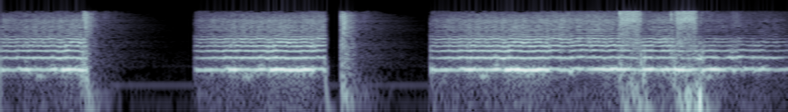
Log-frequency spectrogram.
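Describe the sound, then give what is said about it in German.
A loud mosquito whine with a steady high-pitched drone, cutting out abruptly twice in brief silences before resuming, with no one speaking, in an advert for Antibrum protection against mosquitoes and ticks. “Antibrum, der wirksame Schutz gegen Mücken und Zecken.”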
